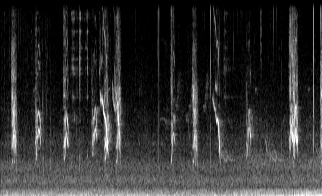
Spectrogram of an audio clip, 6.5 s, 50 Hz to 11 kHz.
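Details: Sparrows gathering to be fed on a bridge over water at a shrine in May 2024: scattered sharp chirps and a few slurred tweets spread across six seconds, with a soft low rumble beneath.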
